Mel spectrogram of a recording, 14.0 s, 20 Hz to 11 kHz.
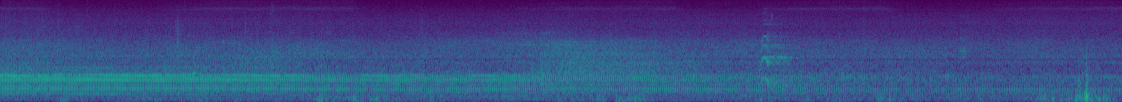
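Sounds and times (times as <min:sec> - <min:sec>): siren wailing: 0:00.0 - 0:10.1.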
